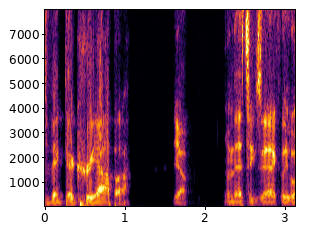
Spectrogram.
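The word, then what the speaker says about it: Viktor Khryapa: should say it okay that's exactly how it's pronounced victor kriappa yep and that's exactly who i want to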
